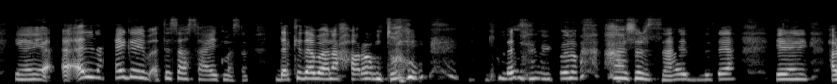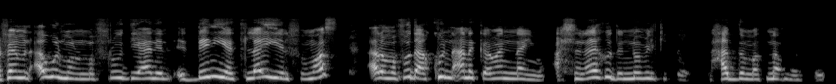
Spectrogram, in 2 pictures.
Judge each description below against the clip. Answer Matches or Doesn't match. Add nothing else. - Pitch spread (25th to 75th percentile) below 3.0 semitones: Doesn't match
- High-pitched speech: Matches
